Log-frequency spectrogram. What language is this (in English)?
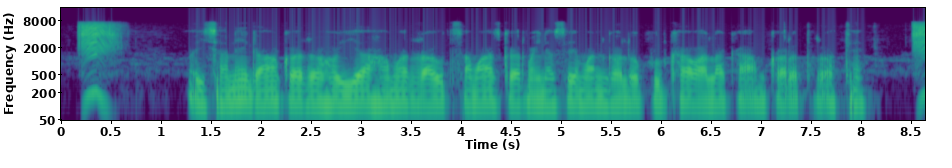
Chhattisgarhi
